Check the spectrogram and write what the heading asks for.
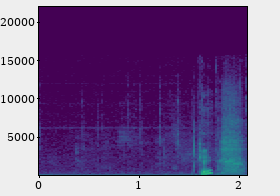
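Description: Very quiet, with a few faint clicks of a stylus tapping on a drawing tablet while handwriting.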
